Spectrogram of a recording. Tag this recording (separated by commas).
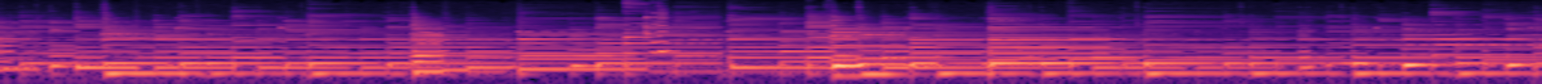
Music, Acoustic guitar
